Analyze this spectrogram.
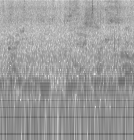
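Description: A crowd of adults chatters and murmurs nearby.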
